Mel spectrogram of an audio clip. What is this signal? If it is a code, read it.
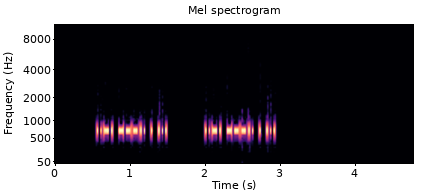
Morse code, heard as a keyed tone, about 47 wpm, 700 Hz. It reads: F8ES F8ES
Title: DXCC-100 Call Signs - 4 Characters - Repeated 2x - 50wpm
